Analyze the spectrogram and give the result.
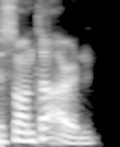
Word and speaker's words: Sontaran: The Centurion, is that what I'm saying? Am I saying that right? – Oh, the Sontaran.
